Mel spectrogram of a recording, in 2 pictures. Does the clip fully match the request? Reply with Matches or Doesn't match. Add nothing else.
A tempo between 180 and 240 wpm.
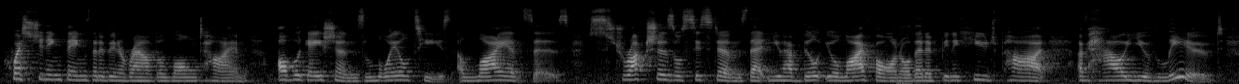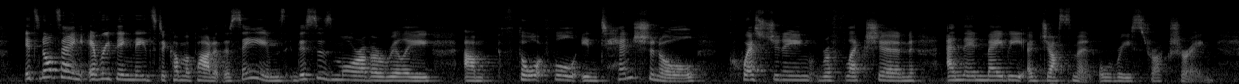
Doesn't match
